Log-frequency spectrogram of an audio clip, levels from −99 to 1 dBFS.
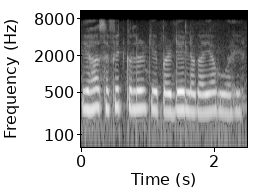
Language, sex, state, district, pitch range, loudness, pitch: Hindi, female, Arunachal Pradesh, Longding, 240-270 Hz, -14 LUFS, 255 Hz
